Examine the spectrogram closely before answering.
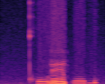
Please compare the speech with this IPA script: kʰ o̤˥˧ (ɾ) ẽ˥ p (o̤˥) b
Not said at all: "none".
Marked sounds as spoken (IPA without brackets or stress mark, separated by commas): ɾ, o̤˥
